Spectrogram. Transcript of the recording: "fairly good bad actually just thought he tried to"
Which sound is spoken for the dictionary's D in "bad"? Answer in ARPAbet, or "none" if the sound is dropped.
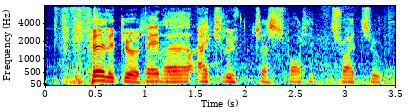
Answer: none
